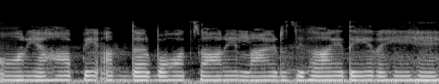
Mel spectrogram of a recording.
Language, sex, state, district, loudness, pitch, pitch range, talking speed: Hindi, female, Punjab, Pathankot, -14 LUFS, 195 Hz, 190-195 Hz, 150 wpm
